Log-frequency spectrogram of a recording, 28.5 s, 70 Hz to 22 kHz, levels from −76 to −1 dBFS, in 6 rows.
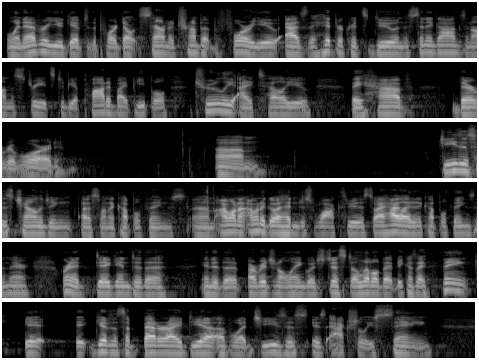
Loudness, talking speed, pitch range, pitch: -31 LUFS, 200 wpm, 115-130 Hz, 120 Hz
